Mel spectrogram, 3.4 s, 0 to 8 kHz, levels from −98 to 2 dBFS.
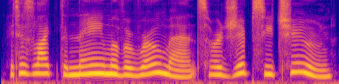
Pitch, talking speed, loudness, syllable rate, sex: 240 Hz, 210 wpm, -14 LUFS, 4.6 syllables/s, female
